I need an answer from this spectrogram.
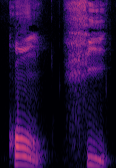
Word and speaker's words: confiável: E se eu separo o confiável, confiável, sílaba tônica, penúltima.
